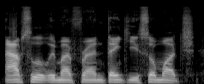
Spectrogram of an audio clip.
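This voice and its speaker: A low-pitched American man speaks as the host of a casual livestream. He talks directly to his viewers, stressing and repeating his main points. The sound is close and dry. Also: level tone, a little fast, fairly bright tone, clean tone, no room sound. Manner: emphatic, repeats key points for encouragement. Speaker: host of a live stream coaching voice actors. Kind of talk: casual livestream chat reading out viewer comments.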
